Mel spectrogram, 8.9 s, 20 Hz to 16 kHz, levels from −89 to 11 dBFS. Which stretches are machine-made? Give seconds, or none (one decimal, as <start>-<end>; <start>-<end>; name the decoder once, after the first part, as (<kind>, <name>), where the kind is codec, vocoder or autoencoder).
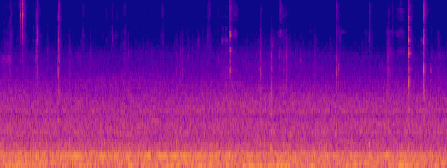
none

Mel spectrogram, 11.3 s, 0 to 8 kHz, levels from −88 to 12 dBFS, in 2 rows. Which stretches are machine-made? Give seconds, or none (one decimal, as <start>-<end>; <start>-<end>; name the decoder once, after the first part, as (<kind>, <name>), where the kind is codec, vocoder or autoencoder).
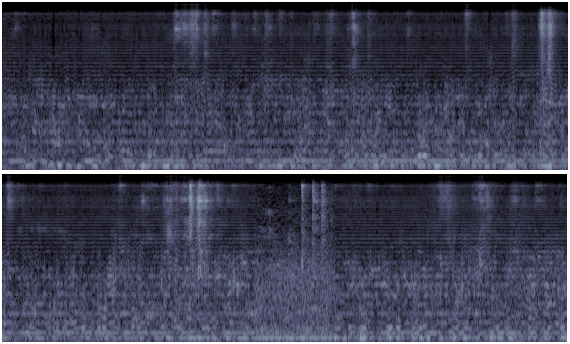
0.0-8.2 (vocoder, BigVGAN v2); 9.0-11.3

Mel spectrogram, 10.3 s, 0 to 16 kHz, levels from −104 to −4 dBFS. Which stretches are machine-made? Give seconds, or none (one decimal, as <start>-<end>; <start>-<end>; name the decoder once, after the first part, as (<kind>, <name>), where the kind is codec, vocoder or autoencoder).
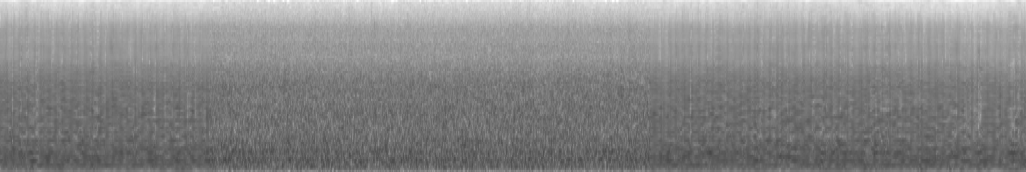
0.0-2.1 (vocoder, BigVGAN v2); 6.5-10.3

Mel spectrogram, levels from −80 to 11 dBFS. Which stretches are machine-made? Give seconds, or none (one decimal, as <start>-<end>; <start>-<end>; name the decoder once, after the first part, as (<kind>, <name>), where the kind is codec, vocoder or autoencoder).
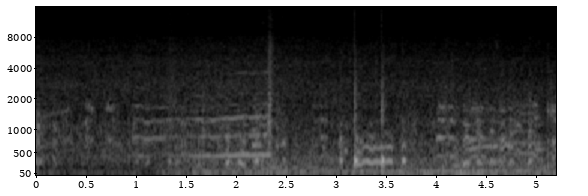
1.3-5.2 (vocoder, BigVGAN v2)

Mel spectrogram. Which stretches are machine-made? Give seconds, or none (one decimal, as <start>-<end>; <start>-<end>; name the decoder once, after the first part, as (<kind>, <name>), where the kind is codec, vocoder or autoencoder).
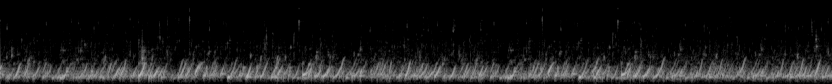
2.0-3.2 (vocoder, BigVGAN v2); 3.8-4.4

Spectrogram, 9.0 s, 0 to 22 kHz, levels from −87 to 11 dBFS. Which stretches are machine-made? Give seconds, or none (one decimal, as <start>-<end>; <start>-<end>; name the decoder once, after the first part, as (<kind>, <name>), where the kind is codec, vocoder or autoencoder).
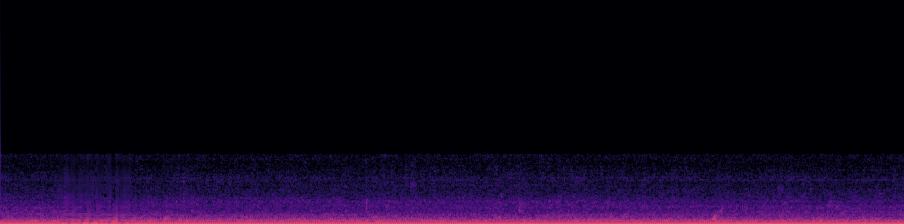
0.6-1.3 (vocoder, BigVGAN v2)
